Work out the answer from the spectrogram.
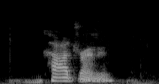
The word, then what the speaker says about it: Codron: Yeah, cod like the fish, Ron. Cadron.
